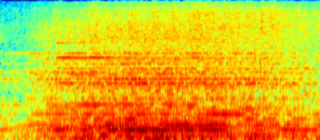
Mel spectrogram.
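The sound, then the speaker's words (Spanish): Steady rain falls without a break, a continuous even hiss at moderate loudness that holds through the whole moment, with no voices. “Pero la lluvia no cesaba”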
